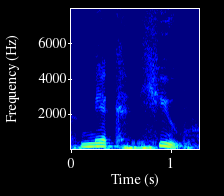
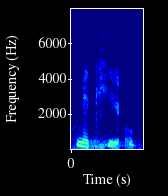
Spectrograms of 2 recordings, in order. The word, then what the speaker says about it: McHugh: It's Mick Hugh. Mick Hugh.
